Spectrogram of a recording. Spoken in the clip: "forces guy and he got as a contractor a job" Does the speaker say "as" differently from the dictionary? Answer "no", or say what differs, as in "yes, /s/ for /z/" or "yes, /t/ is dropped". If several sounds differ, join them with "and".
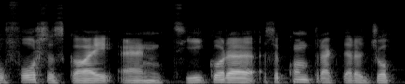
yes, /s/ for /z/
